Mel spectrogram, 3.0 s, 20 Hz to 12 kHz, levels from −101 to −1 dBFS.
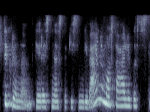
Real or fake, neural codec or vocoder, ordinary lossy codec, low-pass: real; none; AAC, 48 kbps; 7.2 kHz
